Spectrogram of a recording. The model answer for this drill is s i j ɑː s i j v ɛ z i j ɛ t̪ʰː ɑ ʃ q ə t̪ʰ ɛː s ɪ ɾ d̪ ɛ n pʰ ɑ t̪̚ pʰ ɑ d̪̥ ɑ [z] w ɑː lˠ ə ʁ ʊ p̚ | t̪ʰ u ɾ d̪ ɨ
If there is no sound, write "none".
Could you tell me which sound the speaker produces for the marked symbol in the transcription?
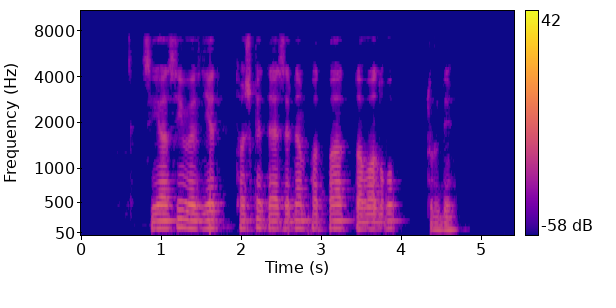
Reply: none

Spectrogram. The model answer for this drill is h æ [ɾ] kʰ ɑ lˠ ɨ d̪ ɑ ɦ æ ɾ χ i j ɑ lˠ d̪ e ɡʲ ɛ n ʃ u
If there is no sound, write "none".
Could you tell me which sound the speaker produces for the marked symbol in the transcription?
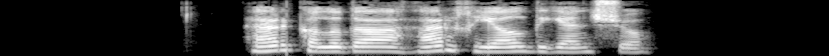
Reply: ɾ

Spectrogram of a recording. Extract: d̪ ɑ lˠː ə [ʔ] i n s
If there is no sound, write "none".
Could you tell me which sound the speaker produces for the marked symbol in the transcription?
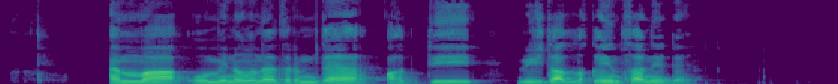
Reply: q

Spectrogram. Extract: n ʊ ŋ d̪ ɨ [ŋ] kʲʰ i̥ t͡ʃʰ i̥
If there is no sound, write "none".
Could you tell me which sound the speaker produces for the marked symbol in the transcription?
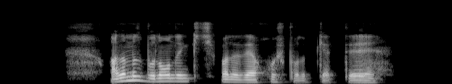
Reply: n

